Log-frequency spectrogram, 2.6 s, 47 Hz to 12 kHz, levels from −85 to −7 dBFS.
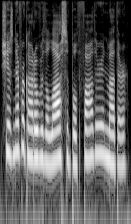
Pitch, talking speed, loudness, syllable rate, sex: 240 Hz, 275 wpm, -17 LUFS, 6.5 syllables/s, female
